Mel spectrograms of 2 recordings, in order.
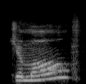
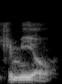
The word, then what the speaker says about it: Jamil: We have Jamal. Is that I pronounce it right? Good morning. No, my name's Jamil.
